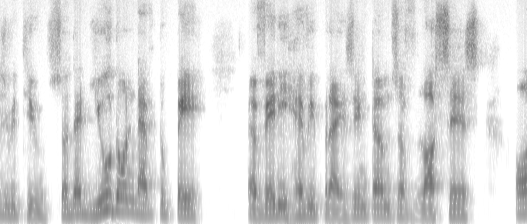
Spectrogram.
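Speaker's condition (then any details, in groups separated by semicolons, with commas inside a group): No condition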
